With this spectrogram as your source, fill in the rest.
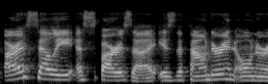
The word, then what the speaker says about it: Araceli Esparza: Araceli Esparza is the founder and owner of Wisconsin Mujer.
